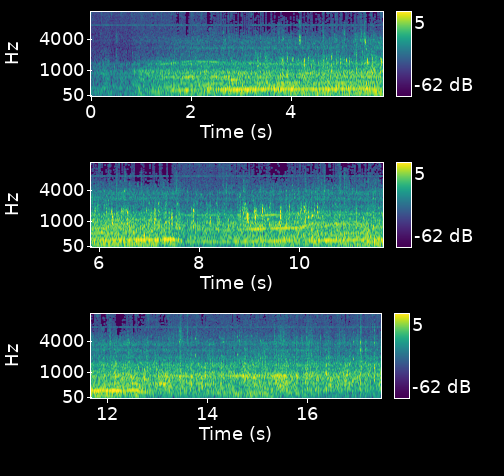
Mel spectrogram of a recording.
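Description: Diesel railcar engine and running noise heard from inside the train as it pulls away. The sound swells about a second in into a steady hum and rumble whose pitch steps down and back up a few times, as the transmission and throttle change.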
